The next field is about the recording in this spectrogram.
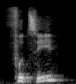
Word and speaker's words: FTSE: Vanguard würde das super gerne haben, dass wir ihre ETFs empfehlen, sondern von dem Indexanbieter, von dem Indexanbieter, das ist FTSI, ausgesprochen FTSE.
